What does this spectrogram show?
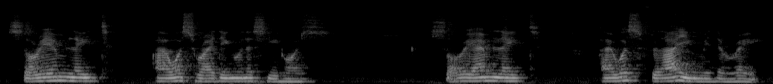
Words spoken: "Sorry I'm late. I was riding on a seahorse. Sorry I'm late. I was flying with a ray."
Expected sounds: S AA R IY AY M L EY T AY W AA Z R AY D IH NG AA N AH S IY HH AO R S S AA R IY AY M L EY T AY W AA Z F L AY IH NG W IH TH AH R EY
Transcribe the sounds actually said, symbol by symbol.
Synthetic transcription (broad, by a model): S AA R IY AY M L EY T AY W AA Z R AY D IH NG AA N AH S IY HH AO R S S AA R IY AY M L EY T AY W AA S F L AY IH NG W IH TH AH R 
